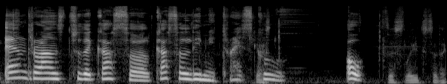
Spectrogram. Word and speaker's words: Dimitrescu: that it's correct, because some people from Romania, I think, have been saying that it's actually Dimitrescu.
